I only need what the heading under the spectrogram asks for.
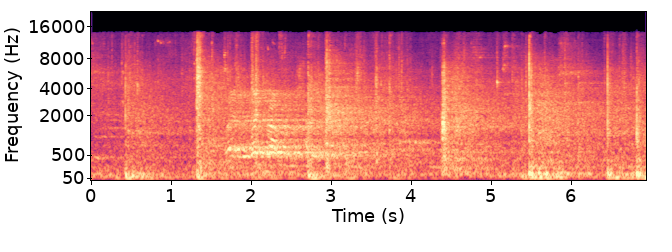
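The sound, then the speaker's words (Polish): Basketball bounces from a wheelchair basketball game in the next hall: a few sharp, spaced thumps over a steady murmur, with a man talking. “więc w sali obok widziałem, że tutaj grają w koszykówkę na wózkach.”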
